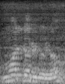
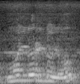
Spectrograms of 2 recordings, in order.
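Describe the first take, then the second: No difference in how they are said.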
